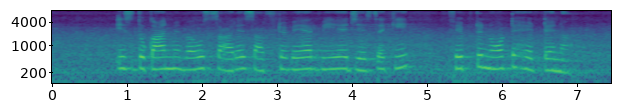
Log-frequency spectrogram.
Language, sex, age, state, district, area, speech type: Hindi, female, 18-30, Madhya Pradesh, Harda, urban, read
